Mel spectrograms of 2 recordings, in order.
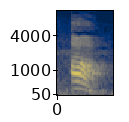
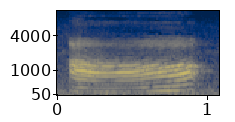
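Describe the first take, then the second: First: The pitch drops sharply from high to low. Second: The pitch rises from mid to high. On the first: "a sharp one, the falling tone" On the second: "The second one is raising"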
